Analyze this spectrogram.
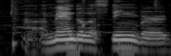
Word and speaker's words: Amandla Stenberg: Again, that's Amandla Stenberg.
